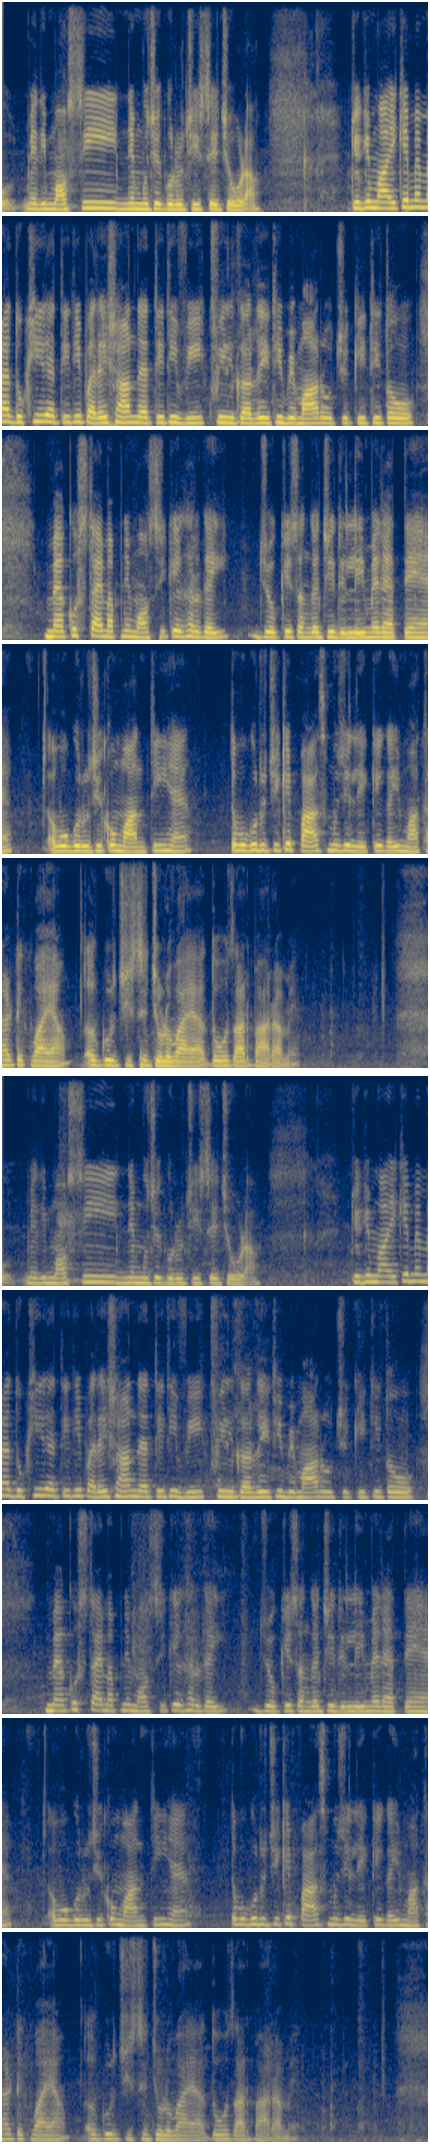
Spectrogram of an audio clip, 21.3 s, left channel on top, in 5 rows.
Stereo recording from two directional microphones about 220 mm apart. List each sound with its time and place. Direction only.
0.2 s speech: 35° left (ahead or behind)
